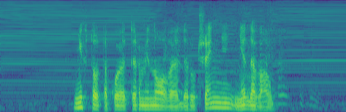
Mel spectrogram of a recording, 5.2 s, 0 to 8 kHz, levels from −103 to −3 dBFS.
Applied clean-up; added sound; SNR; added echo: none; Cough + Domestic sounds, home sounds; 18 dB; none.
